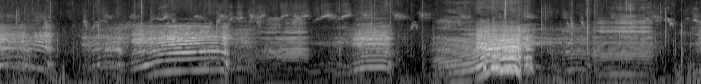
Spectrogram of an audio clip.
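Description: Angus cows mooing, about five long calls one after another from several animals, some rising in pitch and then holding; the loudest comes about ten seconds in.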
